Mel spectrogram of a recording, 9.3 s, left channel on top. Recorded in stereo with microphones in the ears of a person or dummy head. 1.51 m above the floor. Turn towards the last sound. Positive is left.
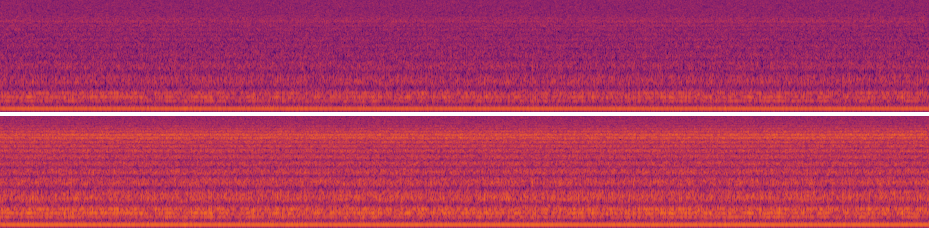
turn(degrees=-75)  # may be behind; listen again after turning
